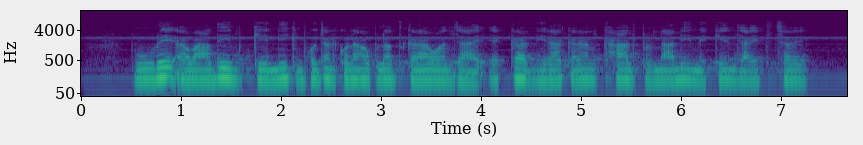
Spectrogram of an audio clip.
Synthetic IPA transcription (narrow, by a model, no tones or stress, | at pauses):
puɾeʔəbad̪ikenikbʱod͡ʒənkonaupləb̚d̪ʱkəɾaʋəld͡ʒaeekːəɾniɾakəɾənkʰad̪pɾənalimekend͡ʒajt̪t͡ʃʰɛ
